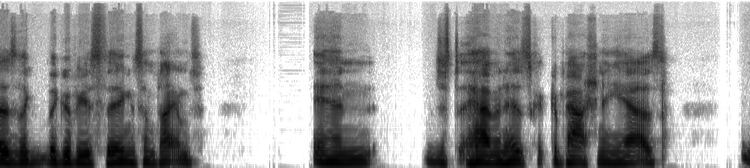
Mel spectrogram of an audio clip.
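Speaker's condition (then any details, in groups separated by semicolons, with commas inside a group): ALS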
